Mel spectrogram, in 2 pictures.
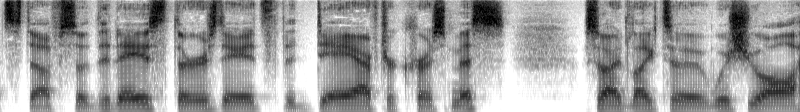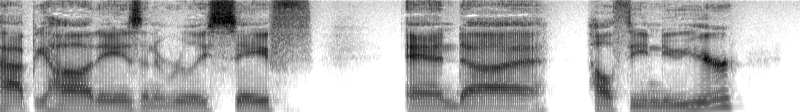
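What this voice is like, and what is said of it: Strained voice giving out. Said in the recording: “as you can tell. I think my voice is giving out.”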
